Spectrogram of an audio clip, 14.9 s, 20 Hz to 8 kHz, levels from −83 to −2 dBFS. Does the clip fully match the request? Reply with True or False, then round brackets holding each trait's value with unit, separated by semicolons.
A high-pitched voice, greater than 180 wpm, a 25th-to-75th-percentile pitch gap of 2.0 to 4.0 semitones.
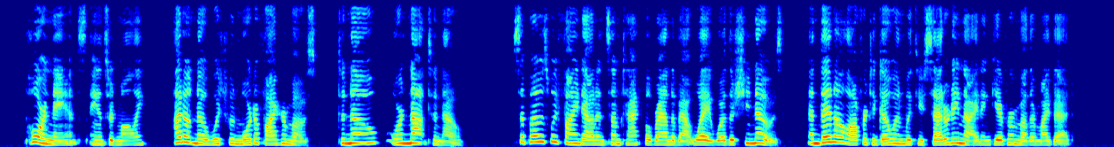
True (230 Hz; 190 wpm; 3.5 semitones)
